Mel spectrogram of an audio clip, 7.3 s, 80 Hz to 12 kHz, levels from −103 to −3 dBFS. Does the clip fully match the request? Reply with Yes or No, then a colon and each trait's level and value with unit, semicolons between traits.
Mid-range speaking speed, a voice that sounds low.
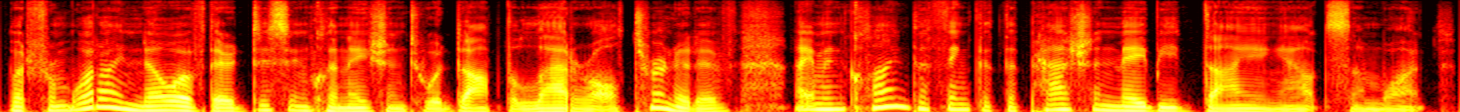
No: fast, 215 wpm; low, 125 Hz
